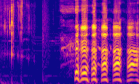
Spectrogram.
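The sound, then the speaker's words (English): A few quick, crisp crunches of raw carrot being chewed, followed by a burst of five short, rhythmic voiced pulses, like someone laughing. “Are you saying... ASMR with carrots.”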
